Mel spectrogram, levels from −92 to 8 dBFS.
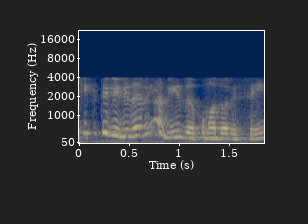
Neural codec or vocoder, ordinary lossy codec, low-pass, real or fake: none; AAC, 16 kbps; 7.2 kHz; real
